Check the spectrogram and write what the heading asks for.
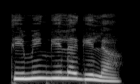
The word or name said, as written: ತಿಮಿಂಗಿಲಗಿಲ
